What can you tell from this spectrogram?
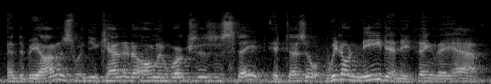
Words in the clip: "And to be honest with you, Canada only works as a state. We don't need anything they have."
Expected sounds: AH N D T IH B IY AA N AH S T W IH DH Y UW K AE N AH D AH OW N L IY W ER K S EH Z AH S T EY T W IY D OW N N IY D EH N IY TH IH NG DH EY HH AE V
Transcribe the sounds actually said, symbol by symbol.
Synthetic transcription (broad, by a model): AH N T IH B IY AA N AH S T W IH DH Y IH K AE N AH D AH OW N L IY W ER K S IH Z AH S T EY T W IY D OW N N IY D EH N IY TH IH NG DH EY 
